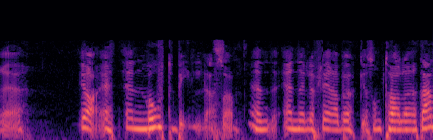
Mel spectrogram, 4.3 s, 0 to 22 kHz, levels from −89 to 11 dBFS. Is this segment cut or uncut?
cut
